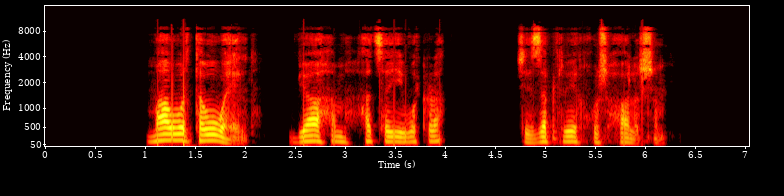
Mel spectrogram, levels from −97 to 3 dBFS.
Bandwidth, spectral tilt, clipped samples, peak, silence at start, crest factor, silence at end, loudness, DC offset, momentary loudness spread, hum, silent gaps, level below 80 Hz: 11 kHz; -4 dB/octave; under 0.1%; -8 dBFS; 1.05 s; 22 dB; 0.9 s; -27 LUFS; under 0.1%; 16 LU; none; 2.24-2.43 s, 4.07-4.71 s; -60 dBFS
